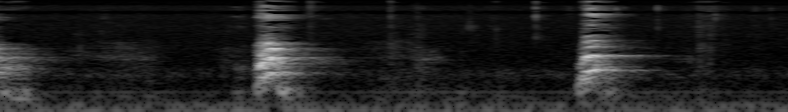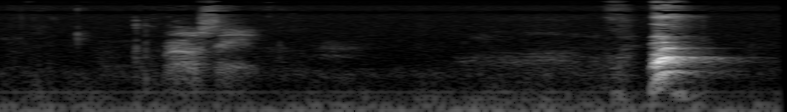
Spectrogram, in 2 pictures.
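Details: Several isolated sharp yelps from Biro Biewer terrier puppies, spaced a couple of seconds apart, with a softer, higher squeak between them in an otherwise quiet indoor setting.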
